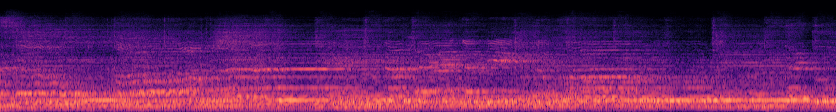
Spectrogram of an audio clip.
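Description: A choir singing a Christian song, with long held notes.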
